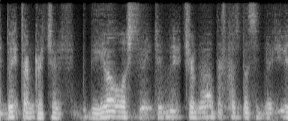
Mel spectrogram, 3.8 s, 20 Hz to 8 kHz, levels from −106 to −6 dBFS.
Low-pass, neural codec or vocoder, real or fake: 7.2 kHz; codec, 44.1 kHz, 0.9 kbps, DAC; fake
